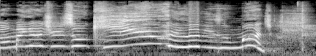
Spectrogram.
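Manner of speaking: overwhelmed by how cute the kitten is; gushing over kitten. Retold or imitated. Meeting the tabby kitten, very high teary squealing coo.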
